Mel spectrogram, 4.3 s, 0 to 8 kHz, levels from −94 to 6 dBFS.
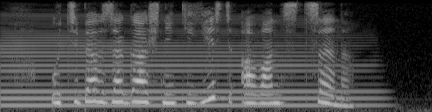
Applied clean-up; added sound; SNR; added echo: none; Wind instrument, woodwind instrument; 9 dB; none.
